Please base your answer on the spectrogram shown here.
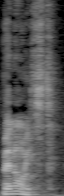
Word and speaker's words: Benoist: Thank You Bridget thank you I'm doing wrong Benoist and this is why I'm always running around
